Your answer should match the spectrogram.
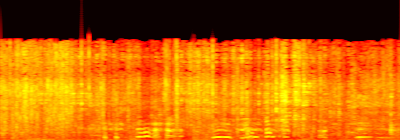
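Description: Plastic wrapping and a plastic bag rustling and crinkling as a packaged snack is pulled out, followed from about a second in by boys' voices and laughter.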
